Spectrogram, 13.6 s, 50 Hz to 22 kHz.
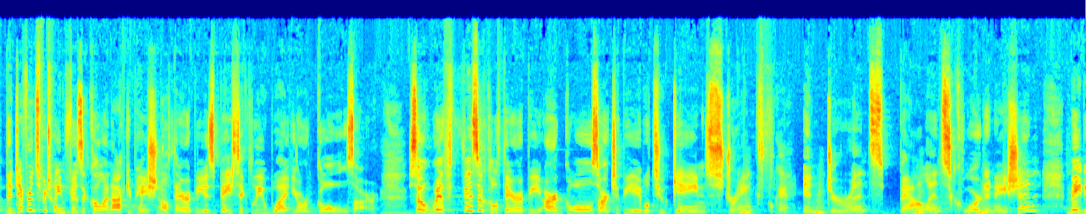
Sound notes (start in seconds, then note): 9.8 transition whooshes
